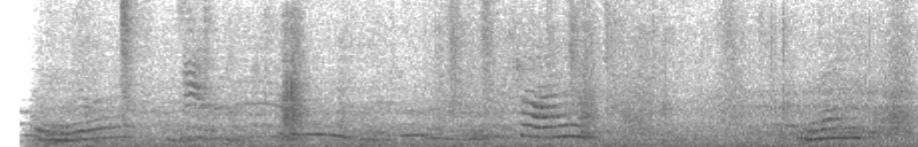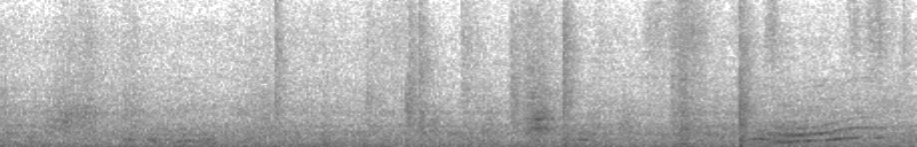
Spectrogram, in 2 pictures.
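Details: Scottish Straight kittens eating beside their mothers; thin, high kitten meows, each rising then falling, come from several callers at irregular intervals over a steady indoor background hiss.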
